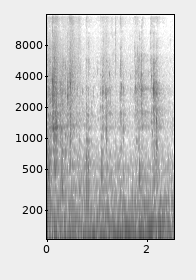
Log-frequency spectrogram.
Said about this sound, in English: You hear the water? I filled it to the rim too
